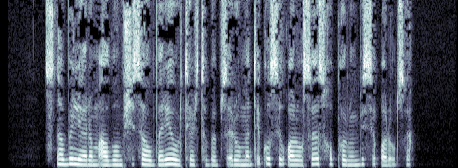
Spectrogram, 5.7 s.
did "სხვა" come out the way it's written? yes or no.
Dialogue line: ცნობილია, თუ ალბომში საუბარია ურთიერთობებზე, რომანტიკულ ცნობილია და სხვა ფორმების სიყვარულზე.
yes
